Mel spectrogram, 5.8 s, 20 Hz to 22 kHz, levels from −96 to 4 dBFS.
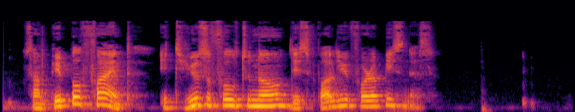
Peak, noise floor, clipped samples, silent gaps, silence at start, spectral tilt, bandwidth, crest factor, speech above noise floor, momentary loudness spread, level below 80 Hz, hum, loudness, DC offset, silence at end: -2 dBFS; -49 dBFS; under 0.1%; none; 0.1 s; -6.5 dB/octave; 11.5 kHz; 16 dB; 32 dB; 16 LU; -54 dBFS; none; -18 LUFS; under 0.1%; 0.5 s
